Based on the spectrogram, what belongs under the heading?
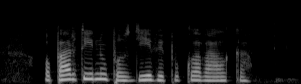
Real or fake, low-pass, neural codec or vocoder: fake; 7.2 kHz; vocoder, 22.05 kHz, 80 mel bands, WaveNeXt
